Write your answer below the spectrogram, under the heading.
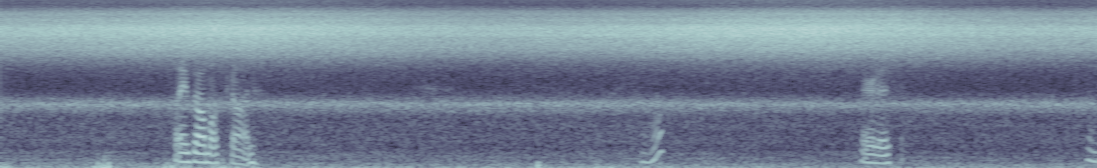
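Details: Continuous high, hissing buzz of cicadas filling the background while a man speaks in short phrases over it.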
